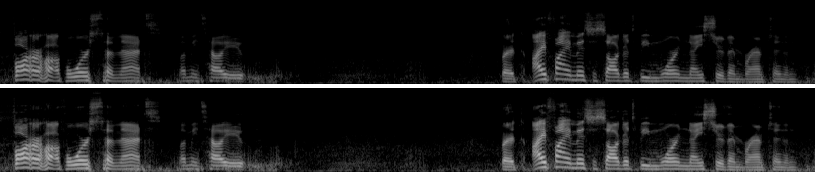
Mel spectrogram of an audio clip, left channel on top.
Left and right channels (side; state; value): left; quieter; 7.9 dB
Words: off worse than that, let me tell you. But I find Mississauga to be more nicer than Brampton.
